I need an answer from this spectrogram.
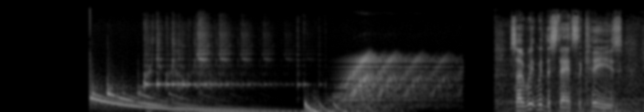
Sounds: speech

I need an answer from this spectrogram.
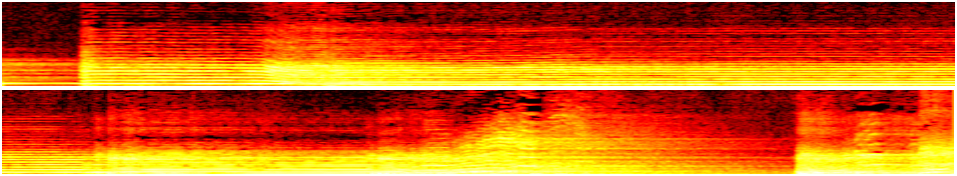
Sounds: music, musical instrument, violin

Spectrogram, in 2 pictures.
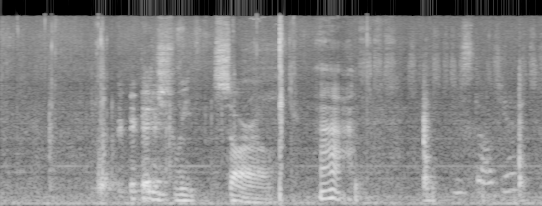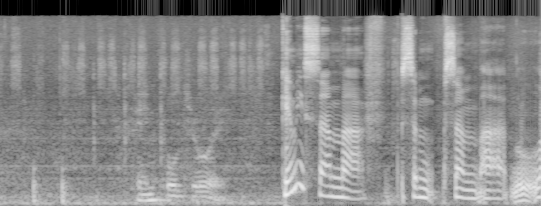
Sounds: writing, speech

